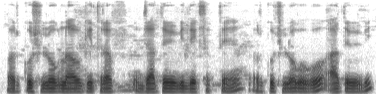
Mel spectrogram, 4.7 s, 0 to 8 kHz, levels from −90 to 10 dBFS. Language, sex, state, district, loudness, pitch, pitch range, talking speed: Hindi, male, Delhi, New Delhi, -16 LUFS, 95 Hz, 90-95 Hz, 240 wpm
